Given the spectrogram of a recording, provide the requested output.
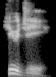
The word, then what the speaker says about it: Huger: There's a town and a street down here spelled H-U-G-E-R. And I have been pronouncing it Huger, but that's how you stand out as not being a local, because the locals call that Hugie.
